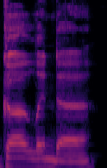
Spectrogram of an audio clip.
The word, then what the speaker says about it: Galinda: pronounced Galinda idiot.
